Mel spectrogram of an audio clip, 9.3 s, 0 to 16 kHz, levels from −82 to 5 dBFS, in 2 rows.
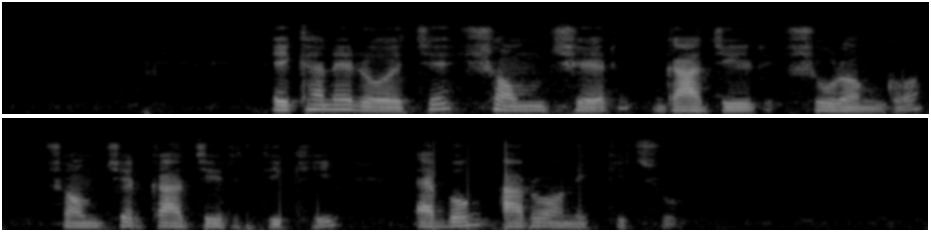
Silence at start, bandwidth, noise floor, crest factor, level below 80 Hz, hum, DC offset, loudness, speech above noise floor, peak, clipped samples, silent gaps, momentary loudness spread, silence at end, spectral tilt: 1.35 s; 7.6 kHz; -77 dBFS; 24 dB; -70 dBFS; none; under 0.1%; -39 LUFS; 38 dB; -16 dBFS; under 0.1%; none; 13 LU; 1.25 s; -5 dB/octave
